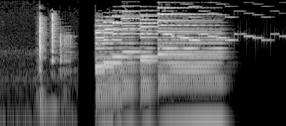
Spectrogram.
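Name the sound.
dice being rolled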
